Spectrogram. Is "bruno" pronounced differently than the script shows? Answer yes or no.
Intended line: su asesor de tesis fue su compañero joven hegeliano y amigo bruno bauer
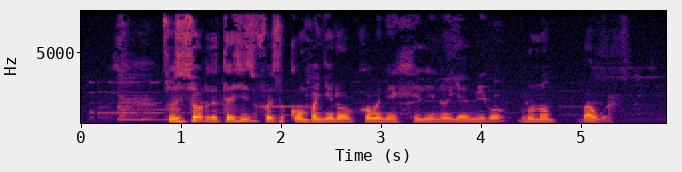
no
